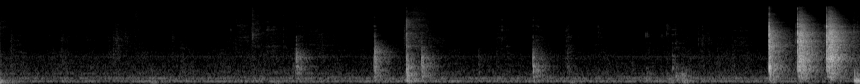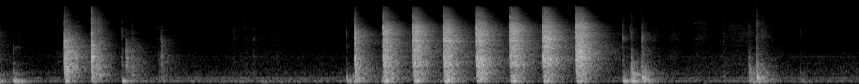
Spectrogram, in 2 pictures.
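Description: Claw hammer knocking laminate flooring planks tight into place. First a few scattered knocks, then a quick cluster of blows about eight seconds in, and a run of about ten rapid, even blows, some four a second, after about twelve seconds.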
